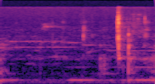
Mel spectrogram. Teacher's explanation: जैसे कि च, च बोलते हैं तो च बोलने में च जीभ का जो एंगल है वो बदलते रहता है ना, और अधिक समय लगता है। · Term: स्पर्श संघर्षी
